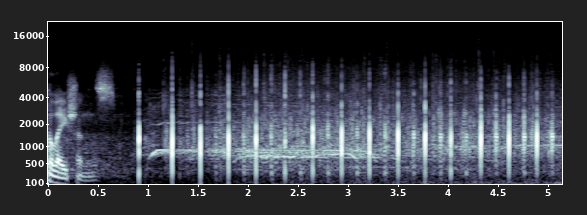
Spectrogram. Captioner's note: audience applauding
